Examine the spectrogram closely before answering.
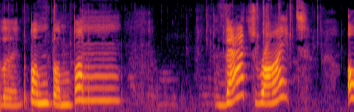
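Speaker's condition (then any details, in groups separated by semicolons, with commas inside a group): No condition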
